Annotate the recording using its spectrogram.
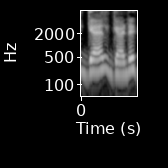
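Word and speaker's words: Gal Gadot: ही देखनी है हालांकि वजह वहां नहीं बल्कि गाल गैडोट थी जो वंडर वूमेन की तरह आर्स से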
